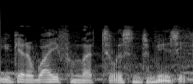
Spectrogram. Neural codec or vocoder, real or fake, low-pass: codec, 16 kHz, 8 kbps, FreqCodec, larger model; fake; 7.2 kHz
